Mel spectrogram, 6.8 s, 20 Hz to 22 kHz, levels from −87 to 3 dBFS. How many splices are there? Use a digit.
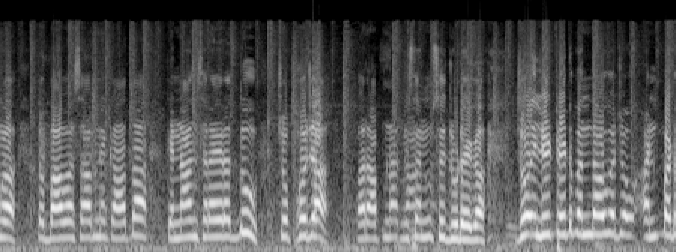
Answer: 1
